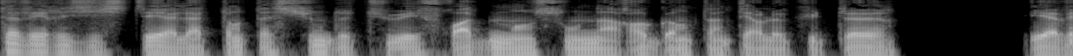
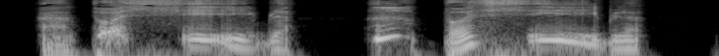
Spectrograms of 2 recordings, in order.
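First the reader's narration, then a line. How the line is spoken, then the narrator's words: Strange thin voice. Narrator (French): avait-elle déclaré d'une étrange voix fluette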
